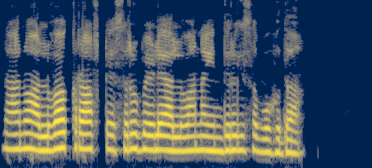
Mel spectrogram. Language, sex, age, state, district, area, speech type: Kannada, female, 18-30, Karnataka, Davanagere, rural, read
